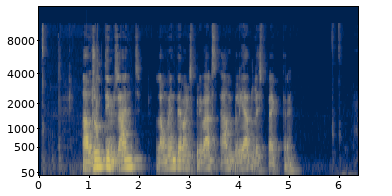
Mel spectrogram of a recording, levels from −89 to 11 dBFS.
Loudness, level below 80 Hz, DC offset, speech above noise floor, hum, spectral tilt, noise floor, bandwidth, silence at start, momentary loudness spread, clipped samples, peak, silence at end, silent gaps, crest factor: -18 LUFS; -48 dBFS; under 0.1%; 56 dB; none; -7 dB/octave; -74 dBFS; 11.5 kHz; 0.05 s; 22 LU; under 0.1%; 0 dBFS; 1.25 s; none; 20 dB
